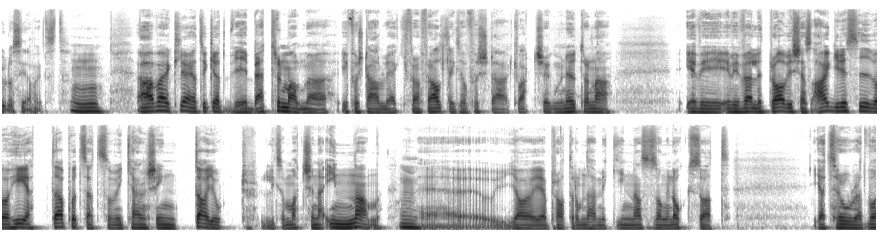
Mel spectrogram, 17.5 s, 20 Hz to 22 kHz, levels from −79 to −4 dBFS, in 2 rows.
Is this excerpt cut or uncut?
cut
